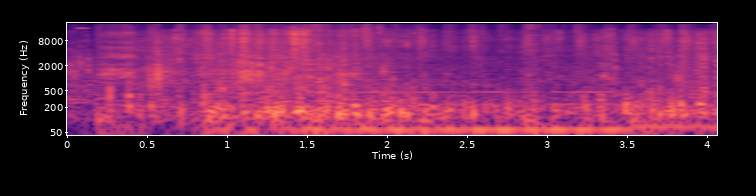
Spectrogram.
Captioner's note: horses running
